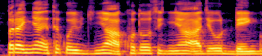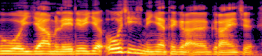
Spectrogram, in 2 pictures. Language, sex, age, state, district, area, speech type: Dogri, male, 30-45, Jammu and Kashmir, Udhampur, rural, spontaneous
